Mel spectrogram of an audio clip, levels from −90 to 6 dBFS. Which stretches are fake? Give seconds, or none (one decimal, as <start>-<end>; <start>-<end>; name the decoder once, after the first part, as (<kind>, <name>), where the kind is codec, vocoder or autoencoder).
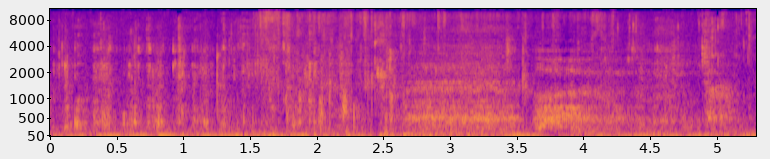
1.6-4.2 (vocoder, WaveNeXt)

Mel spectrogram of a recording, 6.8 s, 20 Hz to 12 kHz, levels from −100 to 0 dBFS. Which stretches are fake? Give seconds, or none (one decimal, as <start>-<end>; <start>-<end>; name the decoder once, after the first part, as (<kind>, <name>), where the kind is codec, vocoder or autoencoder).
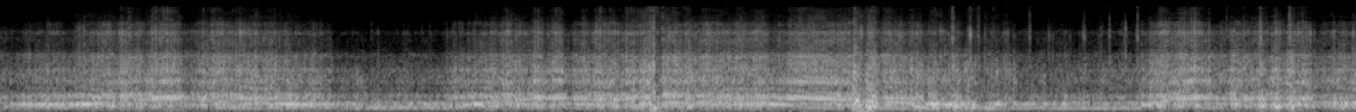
none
